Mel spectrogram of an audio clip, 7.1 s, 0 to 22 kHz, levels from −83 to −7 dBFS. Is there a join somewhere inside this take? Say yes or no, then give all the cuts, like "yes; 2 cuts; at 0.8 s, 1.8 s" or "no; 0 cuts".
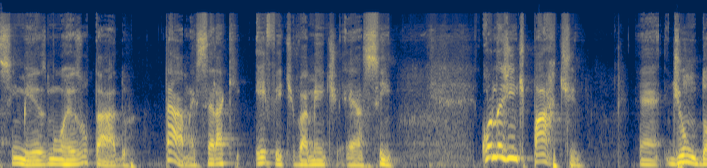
no; 0 cuts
